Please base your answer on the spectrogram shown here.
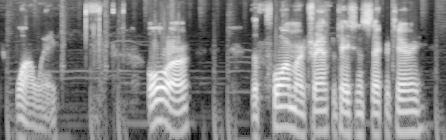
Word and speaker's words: Huawei: Huawei or Huawei, however you want to pronounce this, Huawei.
